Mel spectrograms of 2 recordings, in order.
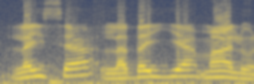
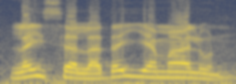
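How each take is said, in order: Both takes have the same delivery.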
